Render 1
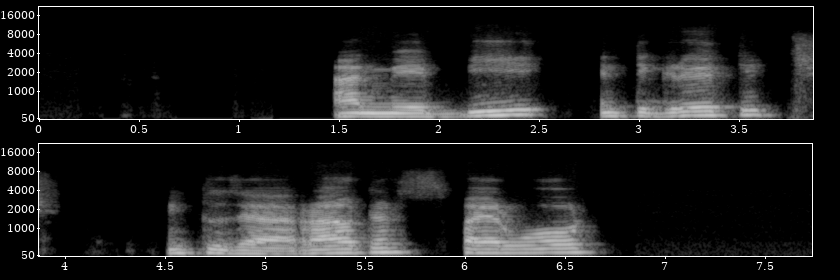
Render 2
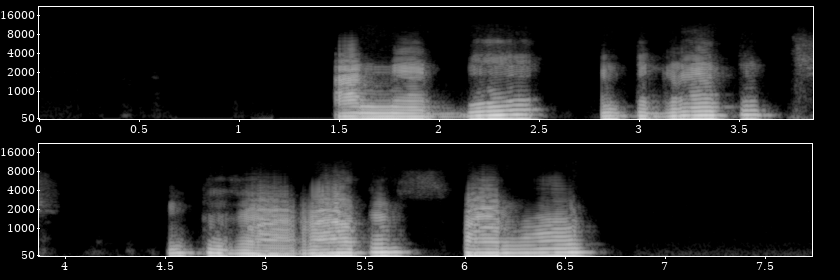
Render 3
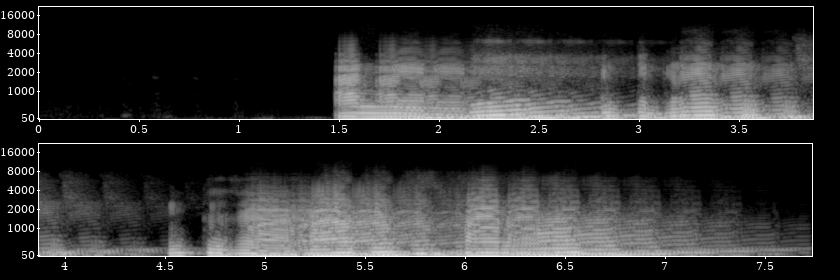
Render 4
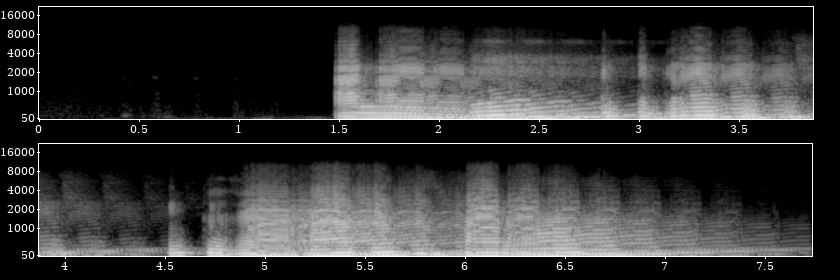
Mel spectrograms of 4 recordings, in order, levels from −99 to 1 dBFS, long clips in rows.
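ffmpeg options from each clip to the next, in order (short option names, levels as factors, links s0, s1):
-af "aeval=exprs='0.282*(cos(1*acos(clip(val(0)/0.282,-1,1)))-cos(1*PI/2))+0.0398*(cos(3*acos(clip(val(0)/0.282,-1,1)))-cos(3*PI/2))+0.126*(cos(4*acos(clip(val(0)/0.282,-1,1)))-cos(4*PI/2))+0.0178*(cos(5*acos(clip(val(0)/0.282,-1,1)))-cos(5*PI/2))':c=same,asubboost=boost=3.5:cutoff=180,volume=0.75"
-filter_complex "[0:a]asplit=7[s0][s1][s2][s3][s4][s5][s6];[s1]adelay=203,afreqshift=-46,volume=0.562[s7];[s2]adelay=406,afreqshift=-92,volume=0.275[s8];[s3]adelay=609,afreqshift=-138,volume=0.135[s9];[s4]adelay=812,afreqshift=-184,volume=0.0661[s10];[s5]adelay=1015,afreqshift=-230,volume=0.0324[s11];[s6]adelay=1218,afreqshift=-276,volume=0.0158[s12];[s0][s7][s8][s9][s10][s11][s12]amix=inputs=7:normalize=0,volume=0.891"
-filter_complex "[0:a]asplit=2[s0][s1];[s1]adynamicsmooth=sensitivity=7.5:basefreq=2100,volume=0.891[s2];[s0][s2]amix=inputs=2:normalize=0,aresample=22050,aresample=44100"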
